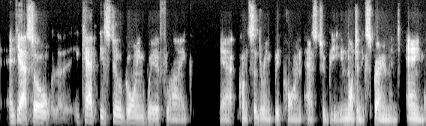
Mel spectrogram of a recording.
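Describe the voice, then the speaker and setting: With a non-native accent, a man speaks at a medium pitch and a fairly slow pace, using ordinary pitch variation and big swings in loudness over a quiet background. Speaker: livestream host. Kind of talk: casual commentary. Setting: livestream. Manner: halting, many fillers.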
